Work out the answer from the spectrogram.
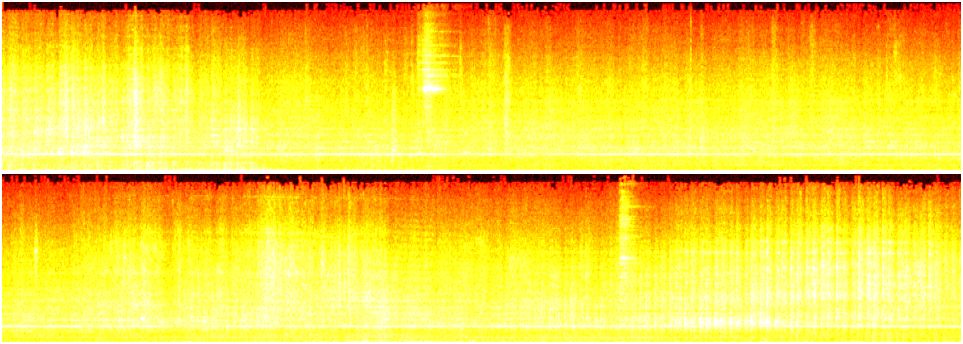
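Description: BNSF freight train of open-top coal cars rolling past: a steady rumble and rattle of wheels on the rails, with occasional faint clicks and a thin, steady high whine underneath.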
